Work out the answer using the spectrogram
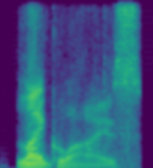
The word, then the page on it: likewise: British English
